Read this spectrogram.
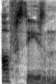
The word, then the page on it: off-season: British English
